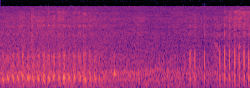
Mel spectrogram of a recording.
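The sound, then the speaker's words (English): A cat purrs in a steady, low rumbling rhythm, the sound continuous and fairly soft, with a slight shift in tone toward the end. “Oh, well, if you're purring, that's a whole different situation.”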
